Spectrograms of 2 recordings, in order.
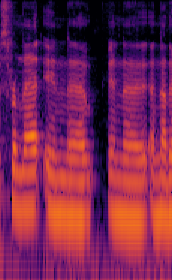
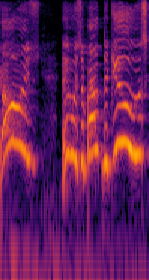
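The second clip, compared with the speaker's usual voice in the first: put-on puppet voice, higher and louder; 8 dB louder than usual. Retelling how someone made a tiny net talk: Elmo voice. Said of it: "he gave it an Elmo voice".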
